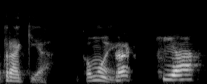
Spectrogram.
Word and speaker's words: Tracchia: Gustavo TR TR o traquia cómo es TR la CCH se pronuncia como K no me expliques No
